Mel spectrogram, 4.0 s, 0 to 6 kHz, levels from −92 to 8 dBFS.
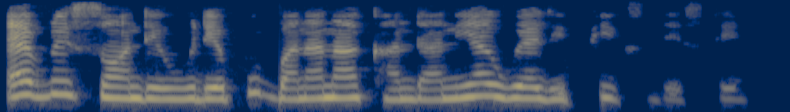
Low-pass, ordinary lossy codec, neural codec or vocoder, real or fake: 5.4 kHz; none; none; real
